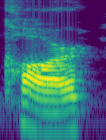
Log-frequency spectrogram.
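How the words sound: The final R sound is pronounced.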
